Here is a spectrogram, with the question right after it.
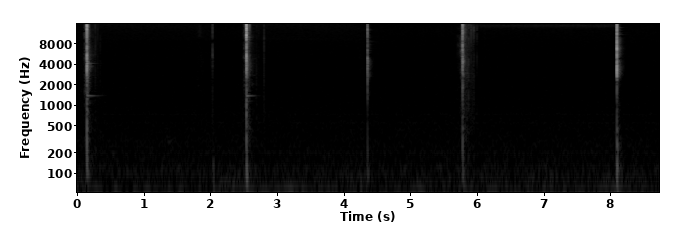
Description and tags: This is a sound of lighter spark. Multiple takes.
